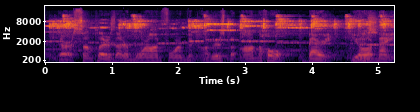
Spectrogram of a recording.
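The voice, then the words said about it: Put-on Australian accent. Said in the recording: “I don't know why I'm going into an Australian accent”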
